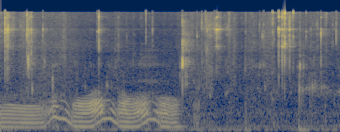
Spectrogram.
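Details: A Cairn terrier answers its owners' questions, 'talking' with a warbling, rising-and-falling whine-howl in three wavering swoops.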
